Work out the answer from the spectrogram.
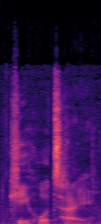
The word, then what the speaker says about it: Quixote: It's pronounced Quixote. Oh, so it's like X is the Spanish X. I understand now. It's like Mexico is Mexico.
